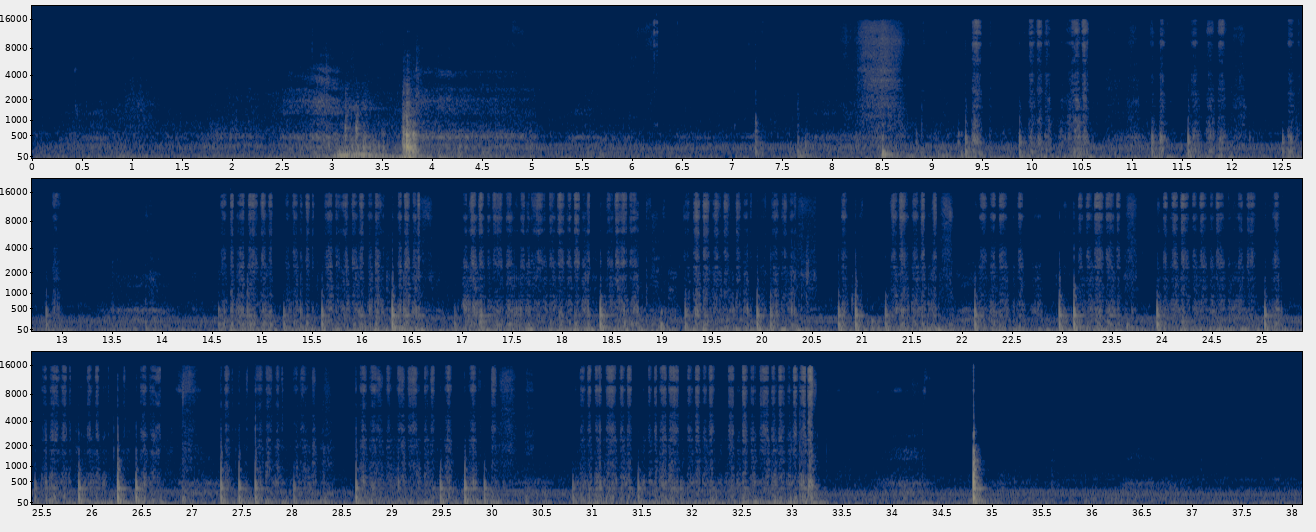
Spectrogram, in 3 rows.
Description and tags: Pencil on paper. Recorded with a Neumann KMi 84 and a Fostex FR2.
drawing, write, writing, draw, scribble, pencil, paper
